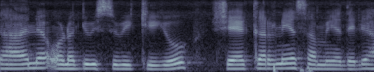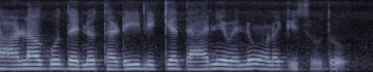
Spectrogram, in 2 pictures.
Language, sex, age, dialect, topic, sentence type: Kannada, female, 18-24, Coastal/Dakshin, agriculture, statement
